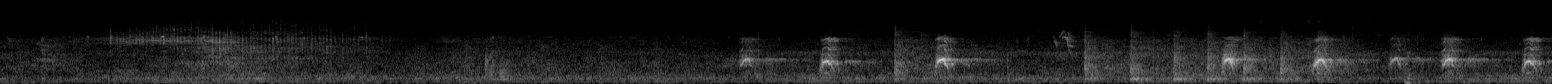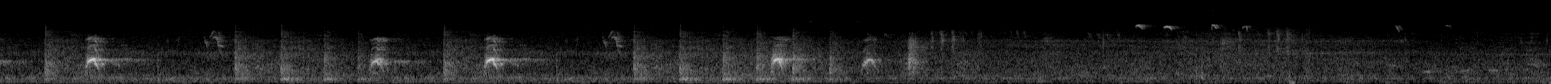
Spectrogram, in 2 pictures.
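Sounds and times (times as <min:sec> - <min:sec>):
bird calls: 0:06.1 - 0:11.2, 0:12.1 - 0:18.4, 0:19.1 - 0:31.0
thin high-pitched bird calls: 0:26.5 - 0:28.5, 0:29.4 - 0:30.2.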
